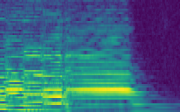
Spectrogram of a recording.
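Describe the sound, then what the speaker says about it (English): Unmuted violin, bowed with full, bright resonance: a few short notes change pitch before settling into one long sustained tone that fades out, played alone and close. "Without the mute, my violin sounds like this."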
